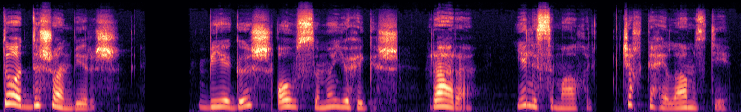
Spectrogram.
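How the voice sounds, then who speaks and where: A woman voicing a calm cartoon mother. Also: mid-range voice, normal speed, lightly acted. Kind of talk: dubbed cartoon acting.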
